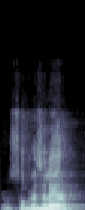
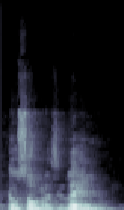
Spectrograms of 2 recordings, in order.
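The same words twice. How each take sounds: First: "Eu sou brasileiro?" rising at the end like a question; question rise. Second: "Eu sou brasileiro." falling flat at the end as a statement. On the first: Teacher showing a question by tune alone. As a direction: lift "brasileiro" up at the end to ask. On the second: Teacher contrasting a plain statement with the question. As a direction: let "sou" carry it and drop the end. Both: Shown as a demonstration. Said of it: "a gente só coloca a entonação".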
